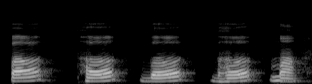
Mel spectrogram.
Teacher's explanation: जब आप लोग प फ ब भ म बोल रहे हैं तो आपके दोनों लिप्स जो है यूज हो रहे हैं, इसका मतलब यह उच्चारण स्थान इसके ओष्ठ हैं।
